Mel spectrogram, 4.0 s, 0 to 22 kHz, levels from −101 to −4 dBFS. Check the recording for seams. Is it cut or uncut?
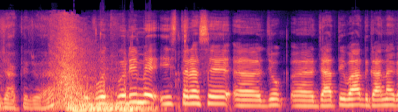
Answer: cut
